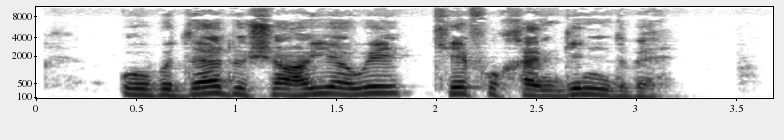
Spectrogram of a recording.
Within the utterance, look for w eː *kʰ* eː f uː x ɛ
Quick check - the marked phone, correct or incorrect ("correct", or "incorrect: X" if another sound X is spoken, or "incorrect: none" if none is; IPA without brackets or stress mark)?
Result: correct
